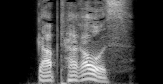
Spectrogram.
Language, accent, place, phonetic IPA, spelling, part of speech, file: German, Germany, Berlin, [ˌɡaːpt hɛˈʁaʊ̯s], gabt heraus, verb, De-gabt heraus.ogg
- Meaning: second-person plural preterite of herausgeben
